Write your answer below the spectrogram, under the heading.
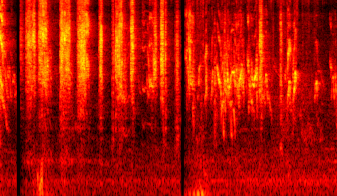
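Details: Budgerigars of a breeding pair chirp loudly in quick rhythmic bursts, about three to four sharp high notes per second, then slip into a busier scratchy warble.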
